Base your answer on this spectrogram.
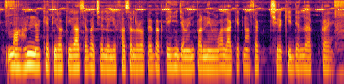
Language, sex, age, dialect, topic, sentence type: Maithili, male, 18-24, Angika, agriculture, statement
